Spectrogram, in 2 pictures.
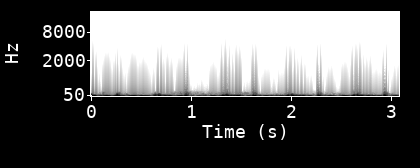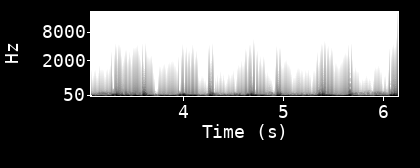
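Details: Own heart auscultated at four points through a stethoscope: steady low thumps of an adult heartbeat at about 90 a minute with faint background hum; heart sounds.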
